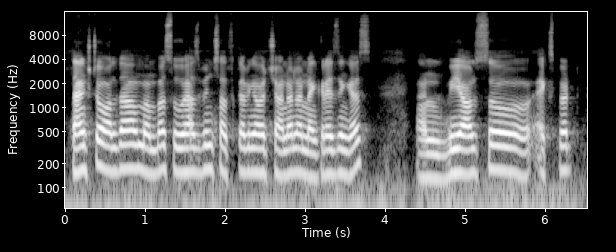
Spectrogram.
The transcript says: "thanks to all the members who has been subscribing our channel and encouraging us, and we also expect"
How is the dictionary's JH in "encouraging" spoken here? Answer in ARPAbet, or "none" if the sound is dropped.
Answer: Z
